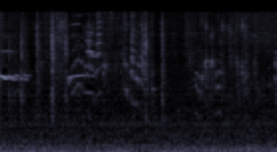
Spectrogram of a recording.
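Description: A paper towel rustles as it wipes a part.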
